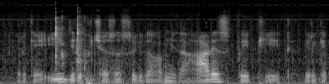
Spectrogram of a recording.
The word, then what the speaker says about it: RSVP: RSVP 이렇게 발음하죠.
